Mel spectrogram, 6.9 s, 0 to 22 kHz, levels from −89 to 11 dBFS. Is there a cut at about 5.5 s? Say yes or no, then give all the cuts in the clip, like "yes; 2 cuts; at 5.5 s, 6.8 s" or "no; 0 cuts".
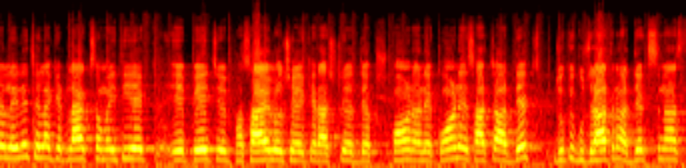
yes; 1 cut; at 5.5 s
